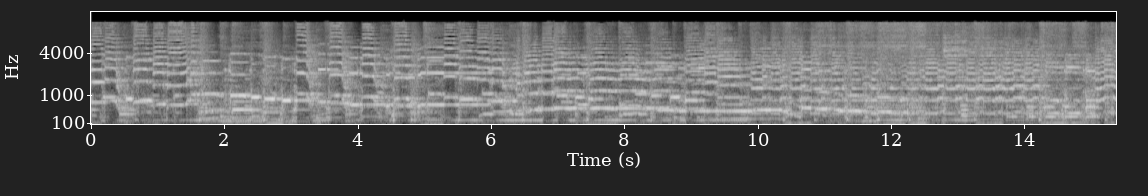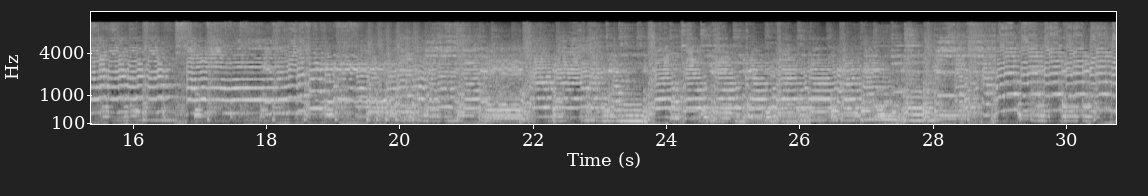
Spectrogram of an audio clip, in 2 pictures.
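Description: Live blues band: a trumpet plays a melodic solo over electric guitar and drums.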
